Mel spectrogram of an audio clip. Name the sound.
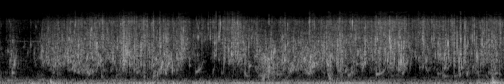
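clear water trickling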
